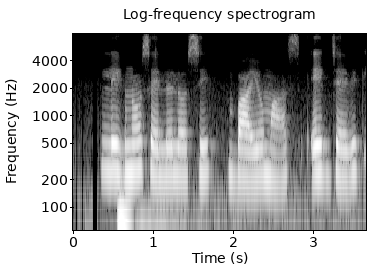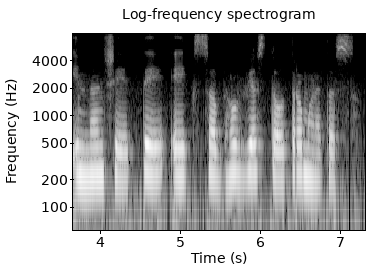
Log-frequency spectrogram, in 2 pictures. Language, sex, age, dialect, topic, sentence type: Marathi, female, 31-35, Northern Konkan, agriculture, statement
